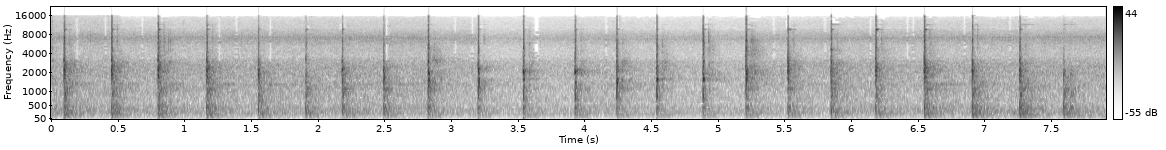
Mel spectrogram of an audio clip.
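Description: A worker kneeling on a large, solid concrete bridge deck with a spalled patch taps the concrete with a small hammer, sounding it for delaminations. Twenty-three sharp, bright taps ring out in a steady rhythm, each with a very short ring and a faint high tone.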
